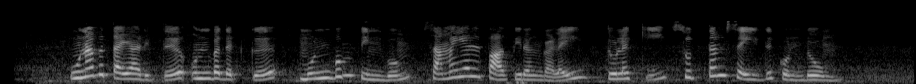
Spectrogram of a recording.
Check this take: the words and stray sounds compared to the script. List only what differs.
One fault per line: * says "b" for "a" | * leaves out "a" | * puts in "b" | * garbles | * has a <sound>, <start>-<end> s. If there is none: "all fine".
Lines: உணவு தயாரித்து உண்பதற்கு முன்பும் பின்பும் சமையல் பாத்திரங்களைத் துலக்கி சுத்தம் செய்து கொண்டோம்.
all fine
